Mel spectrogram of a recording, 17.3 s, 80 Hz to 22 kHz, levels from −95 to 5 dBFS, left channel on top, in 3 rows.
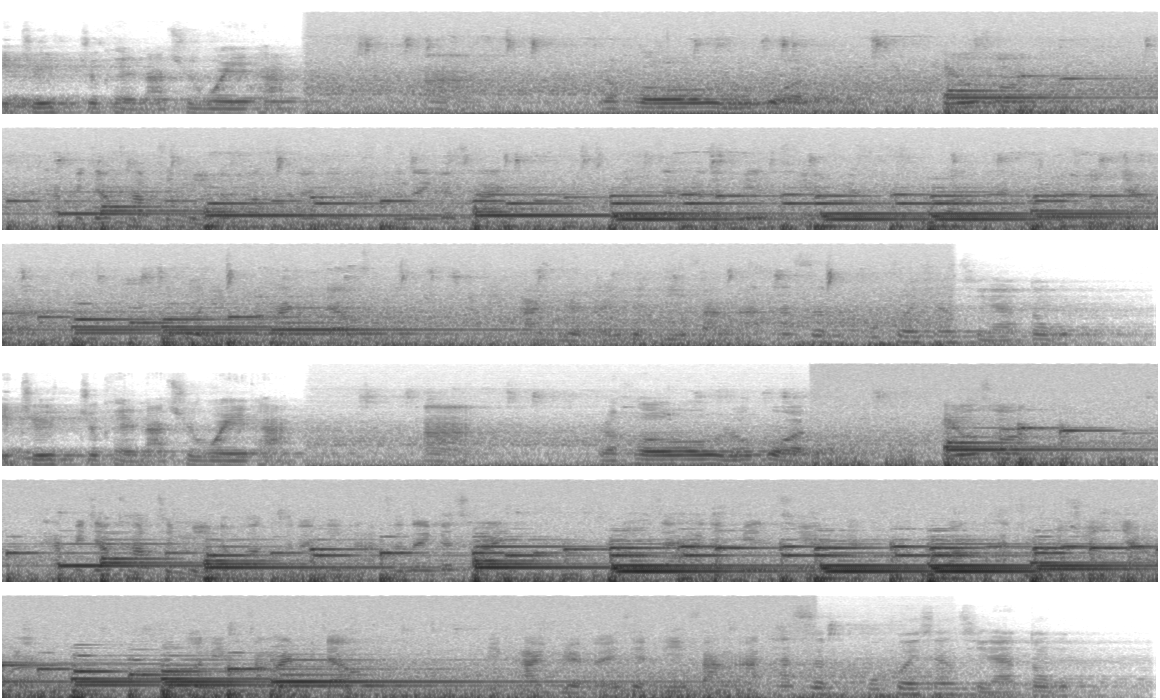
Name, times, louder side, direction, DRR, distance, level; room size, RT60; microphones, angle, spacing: voice 1, 0.0-1.5 2.1-2.5 3.0-4.2 4.7-5.3 6.0-8.4 8.8-11.9 12.3-13.5 14.0-16.9, right 1 dB, 20° right, 5 dB, 0.8 m, -34 dB
sound 1, 1.5-16.3, left 1 dB, 65° left, 1.0 m, -34 dB
sound 2, 4.0-15.6, right 6 dB, 65° right, 0.4 m, -22 dB
27.5 x 16.5 x 8.1 m, 2.7 s
head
